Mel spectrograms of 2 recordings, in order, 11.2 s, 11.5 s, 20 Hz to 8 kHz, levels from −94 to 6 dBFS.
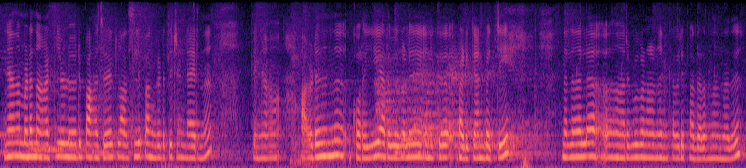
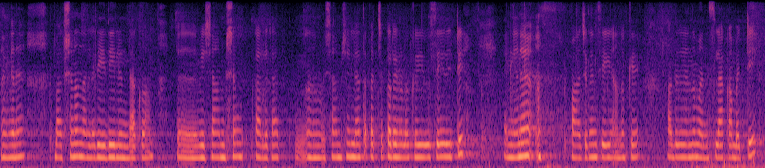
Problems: constant background noise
